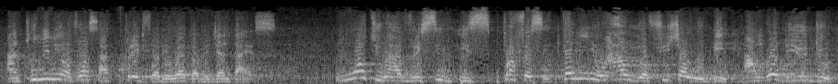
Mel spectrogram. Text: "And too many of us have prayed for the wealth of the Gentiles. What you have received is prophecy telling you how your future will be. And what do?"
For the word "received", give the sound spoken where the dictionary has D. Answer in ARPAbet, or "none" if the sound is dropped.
D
